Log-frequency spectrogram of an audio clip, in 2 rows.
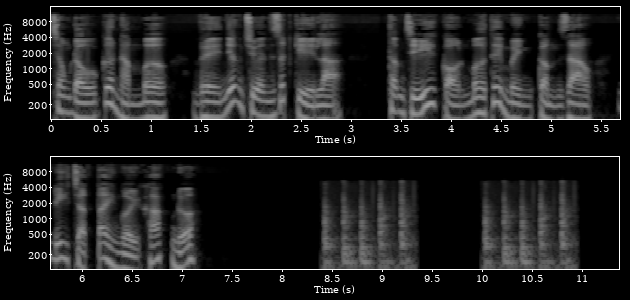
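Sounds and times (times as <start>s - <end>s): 
speech: 0.1s - 7.3s
pounding knocks on a door: 8.4s - 9.4s, 10.0s - 11.0s.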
